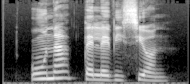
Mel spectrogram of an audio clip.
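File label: the television, spanish, female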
